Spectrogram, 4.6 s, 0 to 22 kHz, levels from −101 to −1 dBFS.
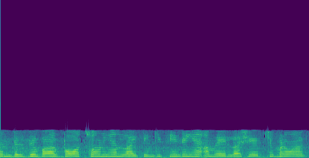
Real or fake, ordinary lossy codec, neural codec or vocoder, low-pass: fake; AAC, 16 kbps; vocoder, 22.05 kHz, 80 mel bands, HiFi-GAN; 7.2 kHz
